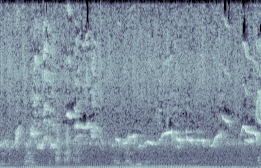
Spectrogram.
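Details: In Aceh Selatan, Indonesia, a hobbyist's Oriental magpie-robin sings rising and falling whistled phrases while people talk nearby and a low droning hum runs underneath.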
